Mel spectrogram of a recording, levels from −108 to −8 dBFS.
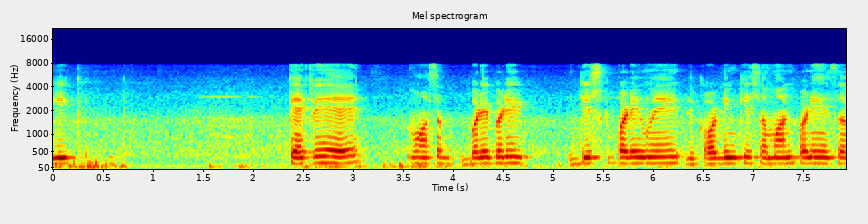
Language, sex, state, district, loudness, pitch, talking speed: Hindi, female, Punjab, Pathankot, -17 LUFS, 165 Hz, 130 wpm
